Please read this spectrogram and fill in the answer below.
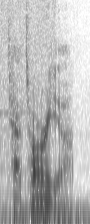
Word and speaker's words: Tartaria: Tartaria, originally pronounced Tataria without the first R, is the name of the pre-Molian Empire that originated in northern Asia before spanning the entire northern hemisphere.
